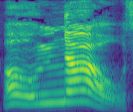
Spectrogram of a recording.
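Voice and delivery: high, loud cry of dismay; narrated cry of alarm; dismayed call. A narrator's reading. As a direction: call out as disaster looms. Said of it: "called Wolf".

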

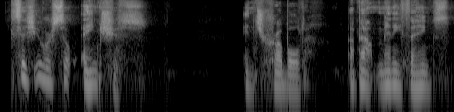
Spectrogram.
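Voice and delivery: soft, tender calling of her name; gentle Jesus. Retold or imitated. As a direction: speak softly, like calming a worried friend.

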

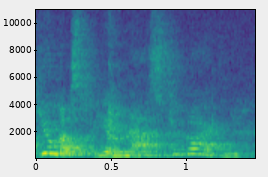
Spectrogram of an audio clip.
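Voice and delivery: ordinary delivery

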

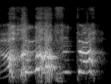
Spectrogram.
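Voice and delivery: high, loud dismayed wail; frustrated cry. Real, not acted. Hit by banana in race.

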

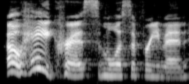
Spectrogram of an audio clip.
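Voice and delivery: bright greeting. Real, not acted. Switches into on-camera greeting.

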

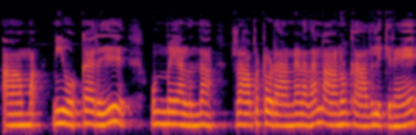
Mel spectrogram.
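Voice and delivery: ordinary delivery

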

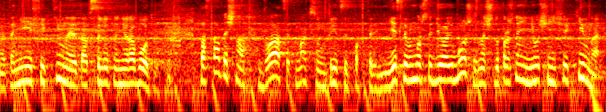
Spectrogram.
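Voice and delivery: usual speaking voice

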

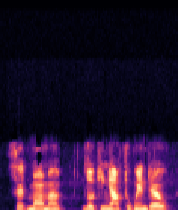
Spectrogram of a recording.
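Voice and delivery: plain reading voice

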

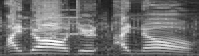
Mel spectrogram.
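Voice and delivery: loud, drawn-out I know; loud exasperation. Real, not acted. Player yelling slowly at a nagging teammate, loud. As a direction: shout back slowly in annoyance.

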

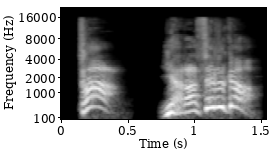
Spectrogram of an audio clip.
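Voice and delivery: high, forceful attack shouts; battle cries. Acted. Pilot attacking the enemy mobile suit, high forceful shouts. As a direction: yell them as each shot goes out.

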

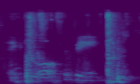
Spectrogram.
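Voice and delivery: normal talking voice

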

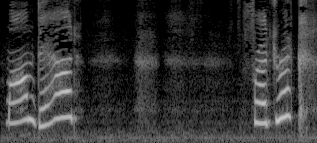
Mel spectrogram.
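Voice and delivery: high, loud questioning shouts; make-believe worried hollering, rising at the end; pretend searching call. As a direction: call out for missing family. Calling for missing family.

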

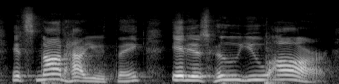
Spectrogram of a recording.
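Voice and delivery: loud, high, insistent sermon voice; fervent preaching. Acted. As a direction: press the point home to the crowd. Preaching at full force.

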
